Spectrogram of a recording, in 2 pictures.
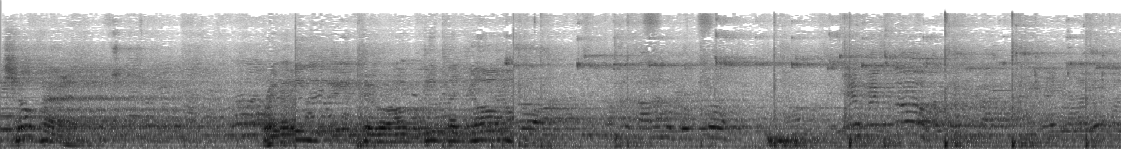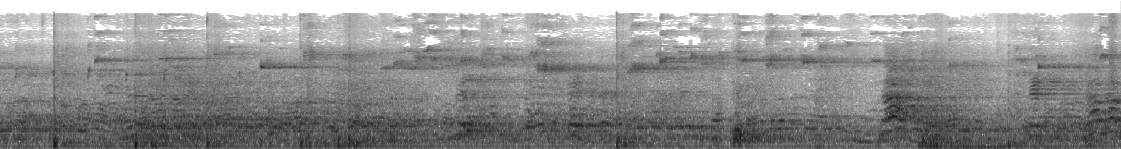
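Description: Young men call out and talk loudly across a large echoing hall.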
